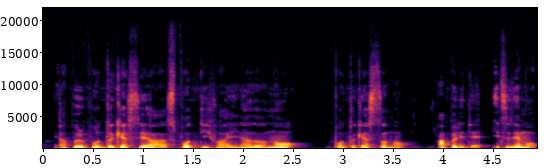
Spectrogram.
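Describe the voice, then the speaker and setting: This man talks in a fairly low pitch. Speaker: radio host. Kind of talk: casual live-streamed interview. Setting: live stream from hotel studio. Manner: hesitant, filler-heavy.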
